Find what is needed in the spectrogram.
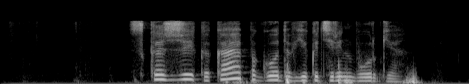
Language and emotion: Russian, neutral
